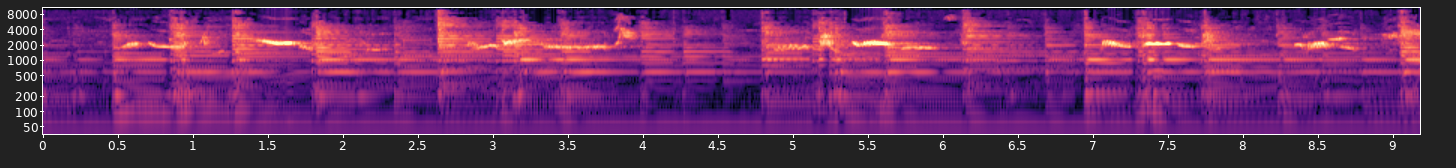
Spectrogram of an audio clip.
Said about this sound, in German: Echt nicht unfinster, dieser Wald. Was das wohl für Vogelstimmen sind?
